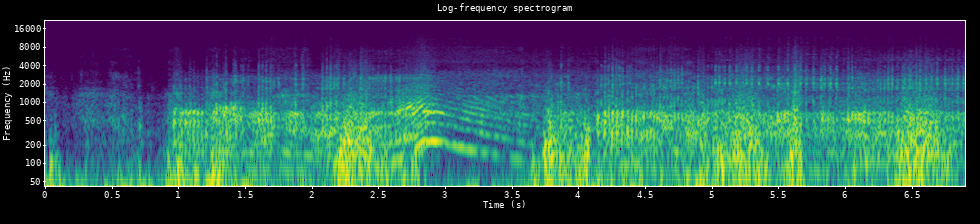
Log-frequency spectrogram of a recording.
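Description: Derbi two-stroke motorcycle engine fitted with an 80 cc Italkit cylinder, running at high revs under throttle; about three seconds in the revs drop sharply, then pick up again a second later.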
